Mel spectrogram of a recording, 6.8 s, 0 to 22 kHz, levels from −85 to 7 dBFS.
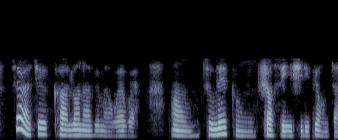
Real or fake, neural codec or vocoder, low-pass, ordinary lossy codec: real; none; 7.2 kHz; AAC, 16 kbps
